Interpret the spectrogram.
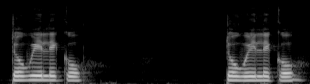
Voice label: "to eleko", Muscogee

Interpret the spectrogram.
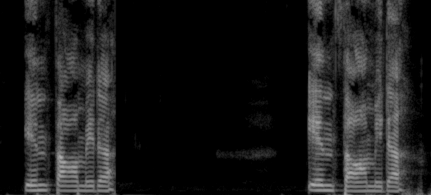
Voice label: "enrametv", muscogee

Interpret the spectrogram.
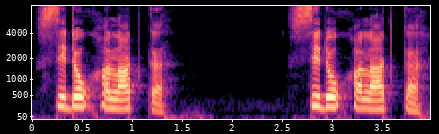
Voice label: "setohhvlatkv", Muscogee; Mvskoke Words with Repeated Consonants; Martin, Jack B., and Margaret McKane Mauldin. 2023. A Dictionary of Creek/Muskogee

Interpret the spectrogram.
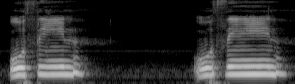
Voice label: "oren", Muscogee

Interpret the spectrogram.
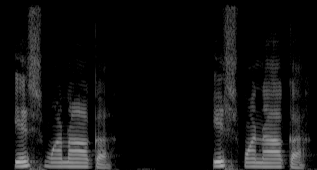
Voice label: "eswvnakv", Muscogee

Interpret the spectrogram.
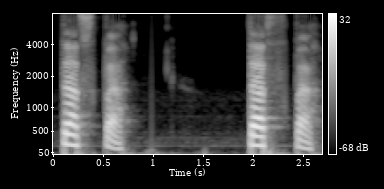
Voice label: "tvrpv", Muscogee

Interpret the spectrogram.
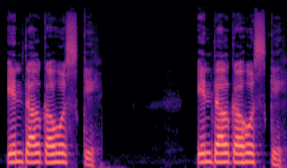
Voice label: "entvlkvhoske", Muscogee

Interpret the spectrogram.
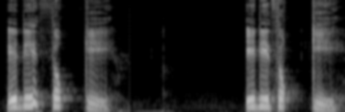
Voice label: "eterokke", muscogee; Mvskoke Words with Repeated Consonants; A Dictionary of Creek/Muskogee; SIL International

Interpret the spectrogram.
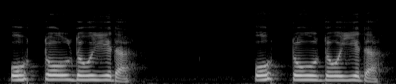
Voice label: "ohtoltoyetv", Muscogee

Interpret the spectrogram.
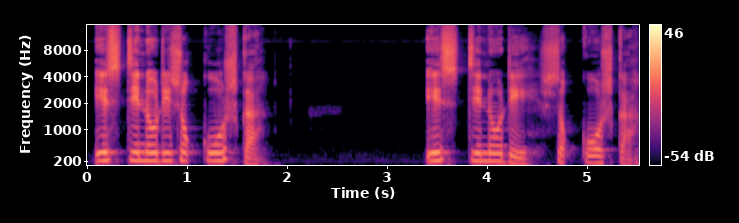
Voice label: "este nute sokkoskv", Muscogee

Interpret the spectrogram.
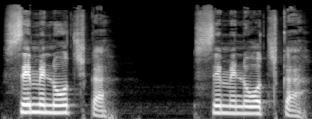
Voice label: "sem-enockv", Muscogee

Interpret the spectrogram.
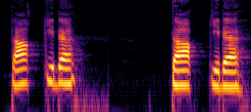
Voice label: "takketv", Muscogee; A Dictionary of Creek/Muskogee; SIL International

